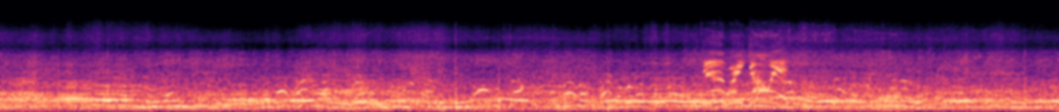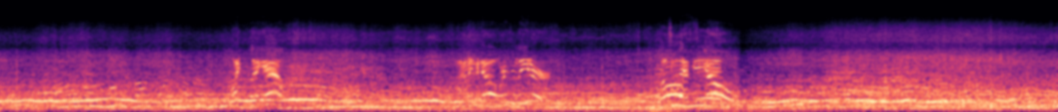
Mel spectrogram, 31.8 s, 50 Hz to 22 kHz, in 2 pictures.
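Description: A pack of winged sprint cars racing on a dirt oval, their V8 engines droning steadily with the pitch rising and falling as they go through the turns. A voice calls out briefly a few times over the engines.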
